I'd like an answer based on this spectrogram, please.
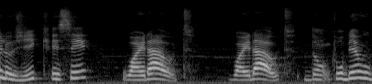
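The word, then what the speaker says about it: white-out: et ses ouailles doubt whiteout donc pour bien vous prononcer chaque mot c'est white la couleur blanche du coup ensuite vous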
